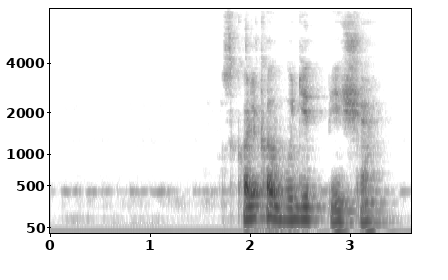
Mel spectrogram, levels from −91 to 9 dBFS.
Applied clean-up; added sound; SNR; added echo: none; none; none; reverberation time 0.3 s.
